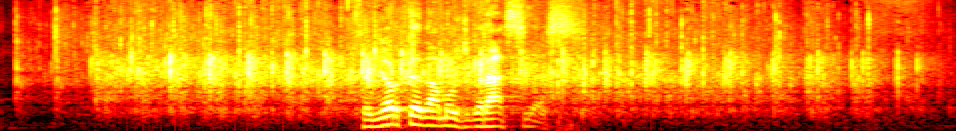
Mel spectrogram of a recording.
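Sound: audience applauding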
